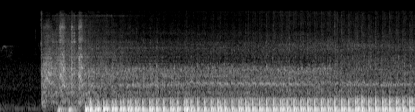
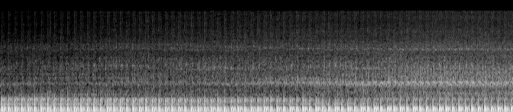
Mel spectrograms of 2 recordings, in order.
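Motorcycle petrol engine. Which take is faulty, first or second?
second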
